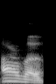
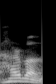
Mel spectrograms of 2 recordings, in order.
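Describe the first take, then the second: First: The word begins with a vowel, no h. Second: The word begins with an h sound. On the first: The speaker calls it right. "যদি British অ্যাকসেন্টে বলি ওরা একটু চেপে উচ্চারণ করে" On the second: The speaker calls it wrong. "এটা হার্বাল না"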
